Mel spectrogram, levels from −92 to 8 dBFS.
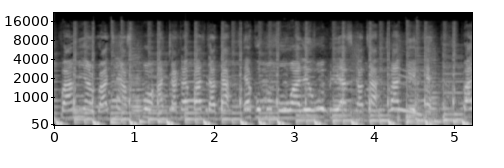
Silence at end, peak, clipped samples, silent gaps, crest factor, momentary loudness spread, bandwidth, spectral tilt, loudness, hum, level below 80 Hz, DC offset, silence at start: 0 s; 0 dBFS; under 0.1%; none; 12 dB; 2 LU; 16.5 kHz; -5.5 dB/octave; -12 LUFS; none; -20 dBFS; under 0.1%; 0 s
